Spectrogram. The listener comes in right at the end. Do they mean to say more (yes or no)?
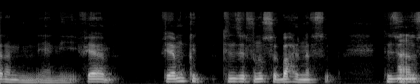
no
